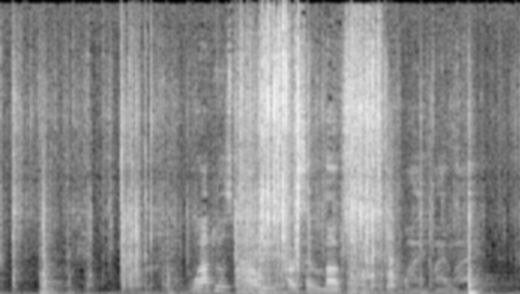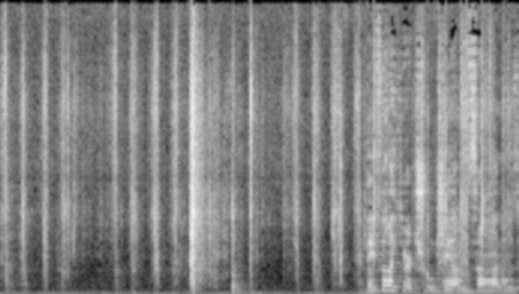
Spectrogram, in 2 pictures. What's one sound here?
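Playing cards are shuffled by hand with quick crisp flutters.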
